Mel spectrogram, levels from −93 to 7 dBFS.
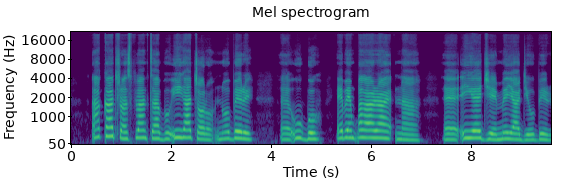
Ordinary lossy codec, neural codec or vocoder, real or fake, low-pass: none; autoencoder, 48 kHz, 128 numbers a frame, DAC-VAE, trained on Japanese speech; fake; none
